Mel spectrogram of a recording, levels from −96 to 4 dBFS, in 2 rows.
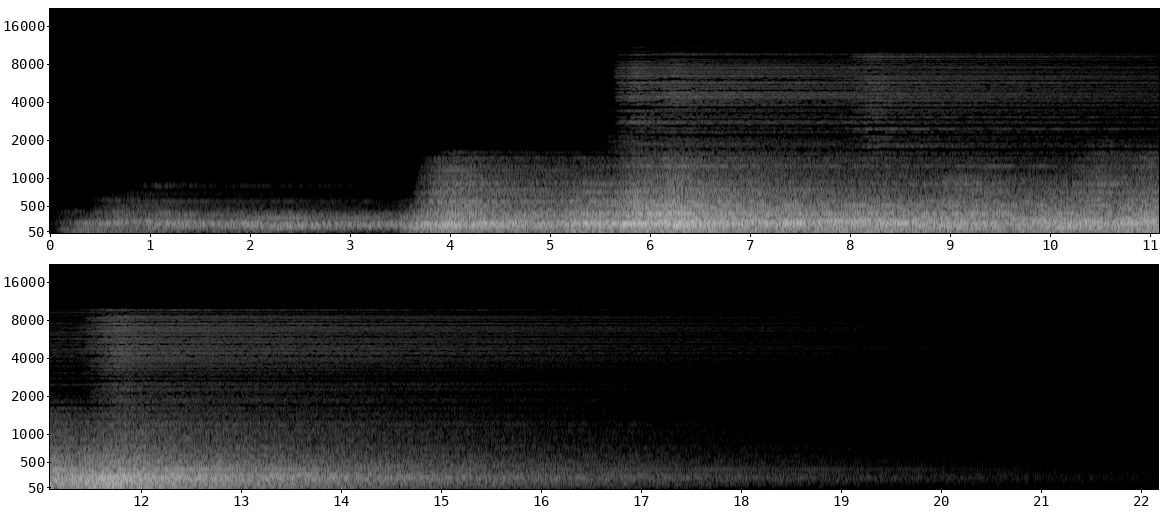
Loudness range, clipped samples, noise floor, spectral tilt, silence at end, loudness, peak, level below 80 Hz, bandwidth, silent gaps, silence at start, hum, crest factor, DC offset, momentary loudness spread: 17 LU; under 0.1%; -89 dBFS; -8.5 dB/octave; 5.8 s; -36 LUFS; -18 dBFS; -52 dBFS; 10 kHz; none; 0.25 s; none; 20 dB; under 0.1%; 20 LU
